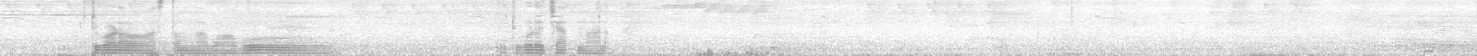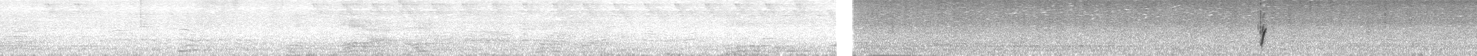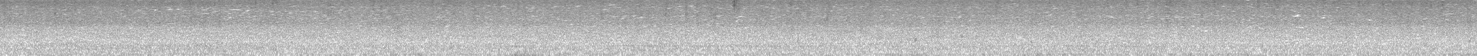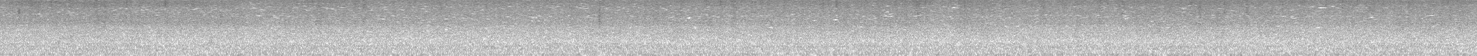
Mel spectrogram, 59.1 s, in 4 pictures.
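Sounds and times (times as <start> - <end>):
torrential rain: 23.3 - 59.0.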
